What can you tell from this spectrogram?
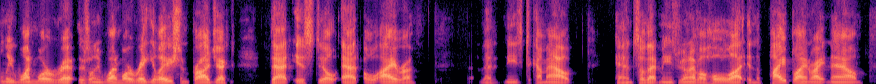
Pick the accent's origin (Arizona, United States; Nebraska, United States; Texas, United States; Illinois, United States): Arizona, United States; Phoenix; from Phoenix, Arizona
